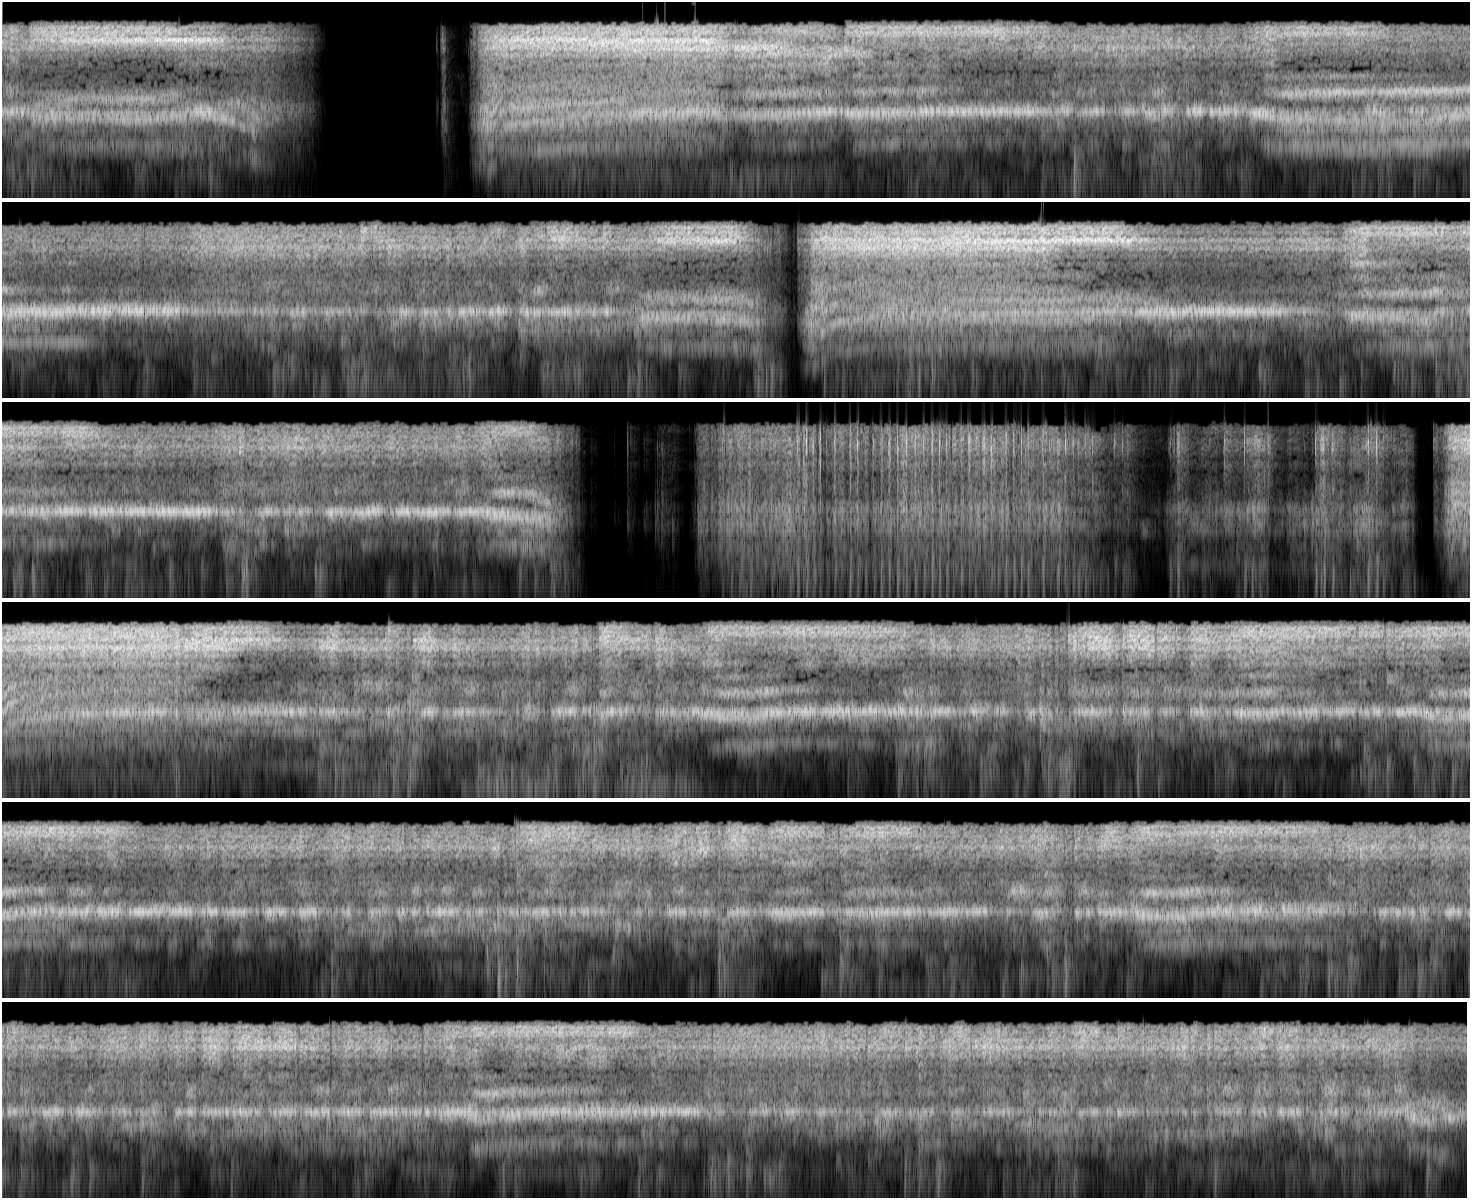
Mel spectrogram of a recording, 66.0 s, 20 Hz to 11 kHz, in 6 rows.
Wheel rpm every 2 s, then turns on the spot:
210, 40, 190, 230, 230, 220, 230, 230, 160, 210, 230, 230, 230, 60, 20, 20, 80, 220, 230, 230, 240, 230, 230, 230, 230, 230, 230, 230, 230, 230, 230, 240, 220.
26-32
